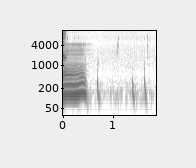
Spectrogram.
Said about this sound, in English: It's a freaking heartbeat sound. How did they fucking do that? Jiggling it. Insane fucking effect, man.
